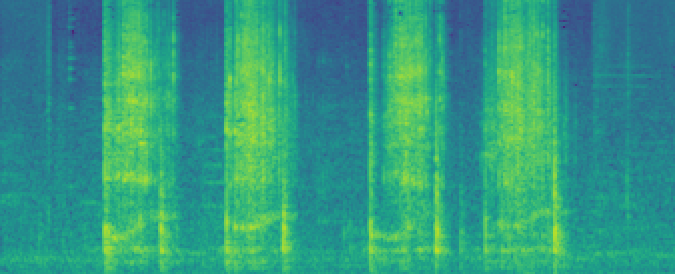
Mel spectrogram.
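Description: Ice cubes clatter into glass jars.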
